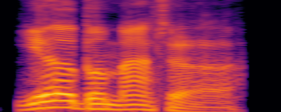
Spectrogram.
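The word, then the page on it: yerba maté: British English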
